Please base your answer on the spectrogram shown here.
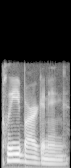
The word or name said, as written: plea bargaining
